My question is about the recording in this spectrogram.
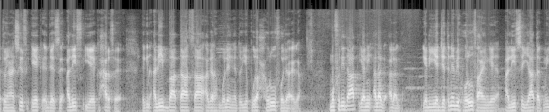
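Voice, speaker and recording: A man, teaching a beginners' Quran reading lesson, patiently explaining and repeating Arabic letters slowly and drawn out. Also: lowish voice, darkish tone.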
